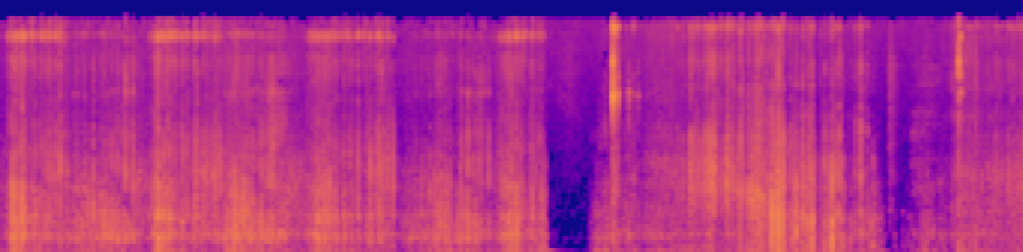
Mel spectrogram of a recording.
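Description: Long fake nails scratch a black foam microphone windscreen, then fingertips rub and cup it. The result is a continuous low, muffled scratching and rubbing texture with soft swells, a brief near-silent dip when the foam is cupped, and faint high hiss on top.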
